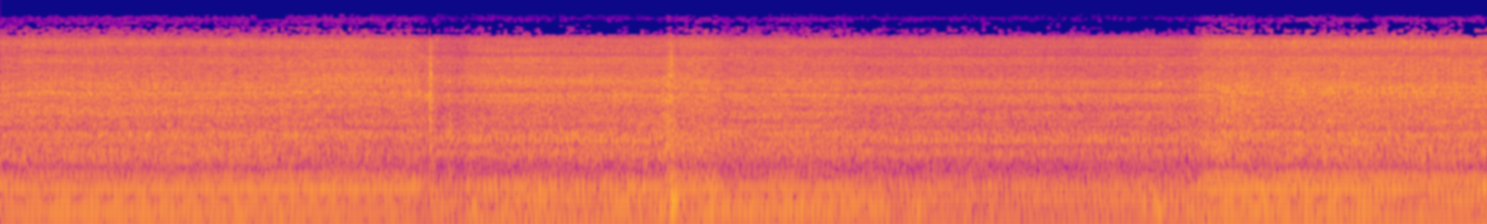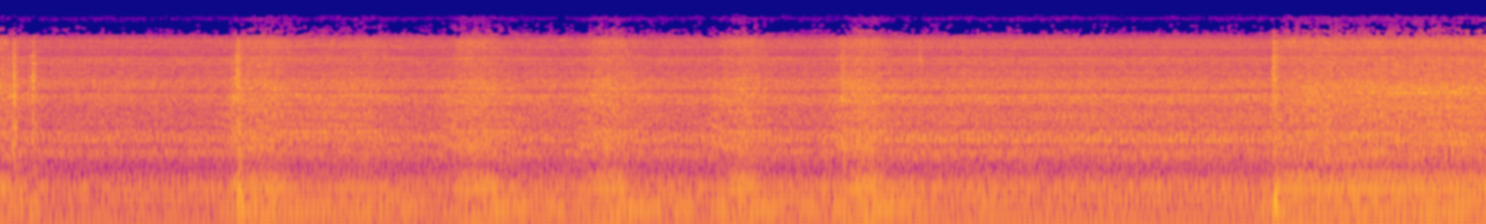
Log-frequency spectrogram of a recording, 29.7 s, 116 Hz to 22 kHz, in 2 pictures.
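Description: Massey Ferguson 241 DI tractor's three-cylinder diesel engine running hard, pulling a sugarcane-laden trolley that is bogged in a soft field. The engine note shifts several times as the throttle and load change, with a few short sharp knocks.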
